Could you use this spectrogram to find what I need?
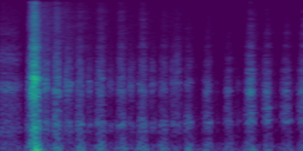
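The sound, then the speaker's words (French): Rapid, short panting breaths from a person imitating a small dog. One sharp, louder breath comes first, followed by many quick, even puffs in a steady rhythm. “À haleter, un petit peu comme un petit chien.”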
